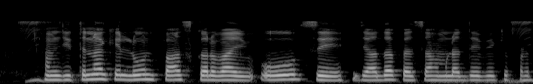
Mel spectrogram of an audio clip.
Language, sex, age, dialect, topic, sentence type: Magahi, female, 25-30, Western, banking, question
